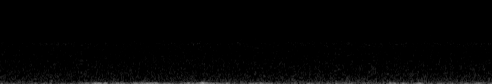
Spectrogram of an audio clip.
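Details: Low wind rumble and soft static hiss, rising and falling gently with a few faint clicks, and no animal calls.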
